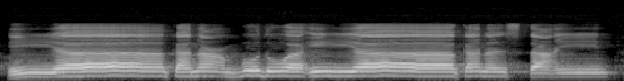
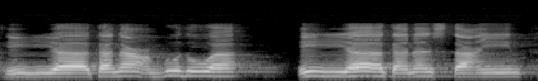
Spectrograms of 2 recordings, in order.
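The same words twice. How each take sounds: First: The long vowels are stretched out excessively. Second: The long vowels are held only briefly. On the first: The speaker calls it wrong. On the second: The speaker calls it right.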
